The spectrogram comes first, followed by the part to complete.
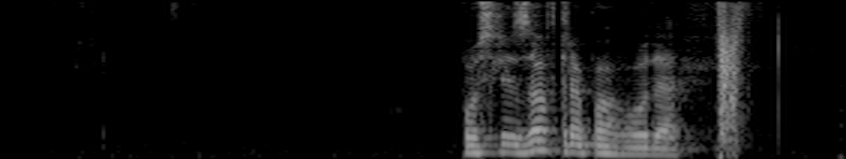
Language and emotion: Russian, neutral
